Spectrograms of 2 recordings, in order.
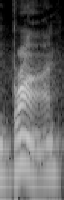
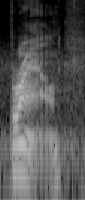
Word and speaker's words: Braun: I keep wanting to say Christian Braun, but it is Christian Brown. But it is spelled like Braun, which is confusing.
